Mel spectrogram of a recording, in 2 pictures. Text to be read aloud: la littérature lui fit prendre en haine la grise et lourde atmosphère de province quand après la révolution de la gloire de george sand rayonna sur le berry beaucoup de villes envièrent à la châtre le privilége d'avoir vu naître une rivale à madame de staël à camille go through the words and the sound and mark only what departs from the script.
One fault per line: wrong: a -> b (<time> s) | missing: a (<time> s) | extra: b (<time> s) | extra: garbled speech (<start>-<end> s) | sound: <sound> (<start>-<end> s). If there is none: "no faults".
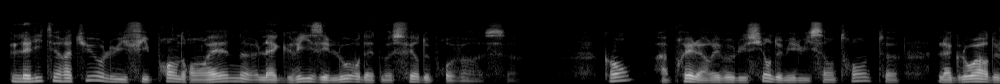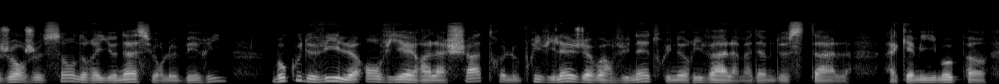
no faults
